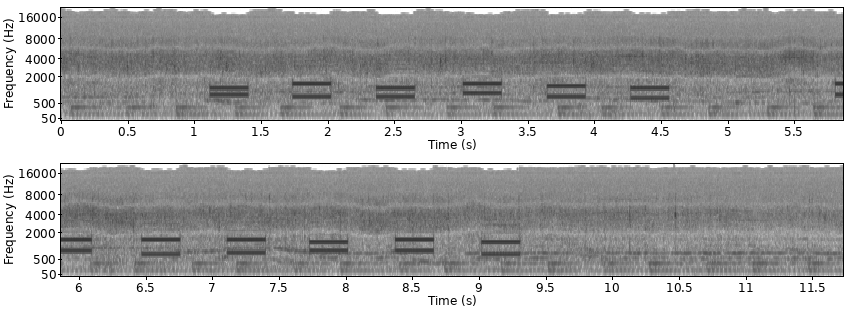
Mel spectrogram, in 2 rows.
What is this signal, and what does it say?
DTMF, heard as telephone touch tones, dialled by hand, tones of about 290 ms. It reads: 764#51 936892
